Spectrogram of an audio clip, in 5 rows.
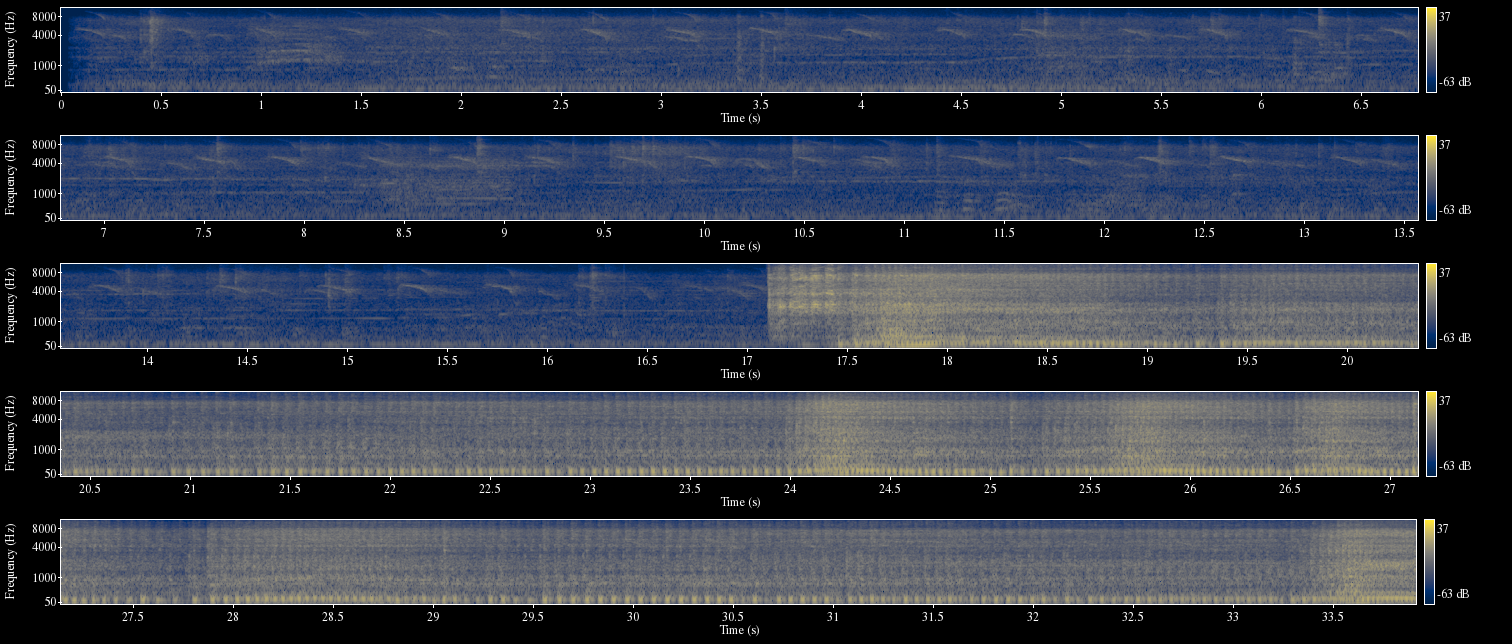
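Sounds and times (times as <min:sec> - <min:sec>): motorcycle engine running: 0:17.1 - 0:33.9.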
